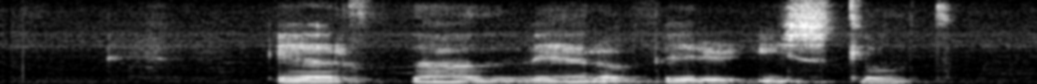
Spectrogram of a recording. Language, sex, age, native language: Icelandic, female, 8, Icelandic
